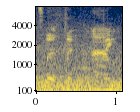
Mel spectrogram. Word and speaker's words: Werfen: That's how you say it. Werfen.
